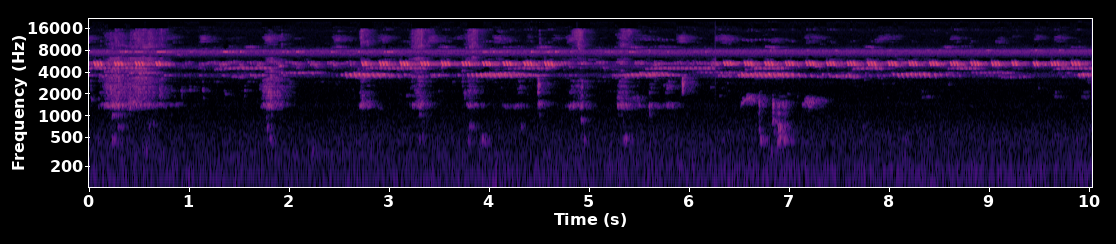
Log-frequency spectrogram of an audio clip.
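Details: Crickets chirping on a cold night by a garden shelter at a forest edge: a high, pulsed trill starts and stops in bursts over a steady shrill drone, with scattered clicks and knocks from camp activity.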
